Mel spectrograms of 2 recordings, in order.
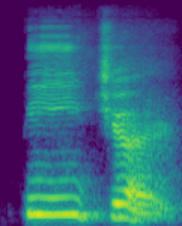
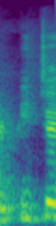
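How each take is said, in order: First: teacher drawn out as tea-cher; teacher parting tea, cher in teacher; syllable by syllable. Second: Said in the usual way. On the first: Shown as a demonstration. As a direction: sound out teacher in two beats. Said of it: "teacher के भी टू syllables हैं". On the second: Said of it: "भी टू syllables हैं".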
